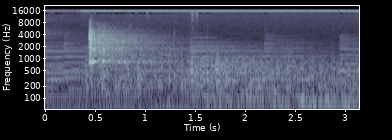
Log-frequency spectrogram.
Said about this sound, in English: Storms moving across the bay. Lightning filling up banks of black clouds.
